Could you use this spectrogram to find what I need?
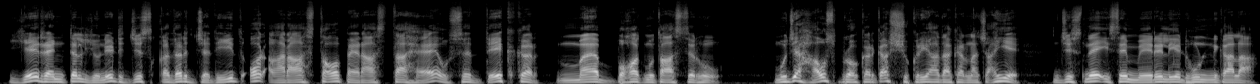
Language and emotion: Urdu, surprised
